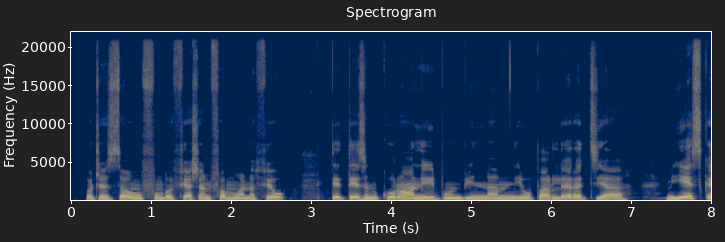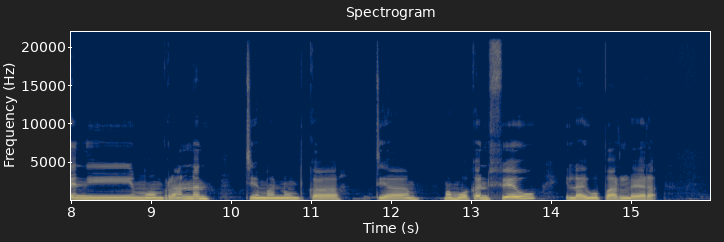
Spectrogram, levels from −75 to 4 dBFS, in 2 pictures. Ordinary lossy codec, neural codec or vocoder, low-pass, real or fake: none; none; none; real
